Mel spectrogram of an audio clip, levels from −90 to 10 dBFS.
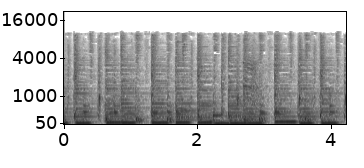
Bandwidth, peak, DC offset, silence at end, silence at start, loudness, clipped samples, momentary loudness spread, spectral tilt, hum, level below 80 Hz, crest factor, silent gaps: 11 kHz; 0 dBFS; under 0.1%; 0 s; 0 s; -13 LUFS; under 0.1%; 2 LU; -5 dB/octave; none; -14 dBFS; 12 dB; none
